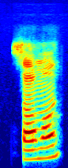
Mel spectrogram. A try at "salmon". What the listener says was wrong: Salmon. Nggak pakai L. Pada kata a, salmon. Ini ada swa, jadi nggak ada L-nya. Salmon.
